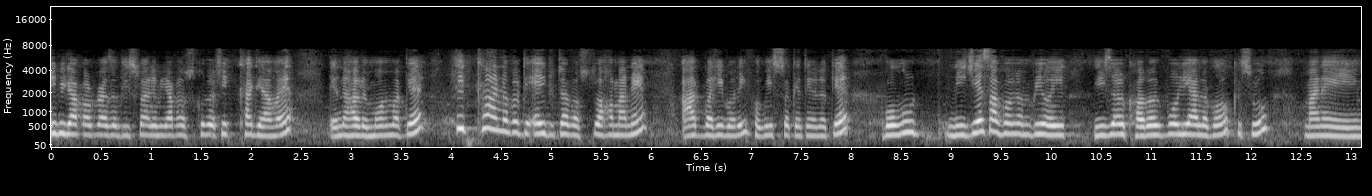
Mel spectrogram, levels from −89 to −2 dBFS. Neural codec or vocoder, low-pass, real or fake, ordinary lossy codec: codec, 16 kHz, 1.1 kbps, Voila-Tokenizer; none; fake; none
